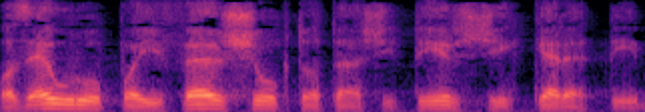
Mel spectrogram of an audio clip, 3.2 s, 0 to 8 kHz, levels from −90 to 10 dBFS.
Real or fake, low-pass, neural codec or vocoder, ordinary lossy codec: real; none; none; none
